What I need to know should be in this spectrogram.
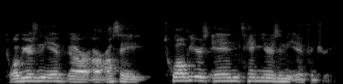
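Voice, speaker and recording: A man's voice: a little high, fast, a little mellow, lo-fi sound. A young man hosting a candid chat over a video call, talking casually and rambling with lots of swearing. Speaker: podcast host, infantry soldier. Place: room at home, gaming chair.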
